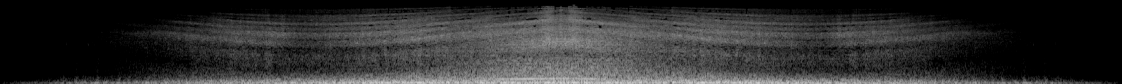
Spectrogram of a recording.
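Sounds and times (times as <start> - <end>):
large slow sci-fi space vehicle whoosh: 2.8 - 9.1.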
